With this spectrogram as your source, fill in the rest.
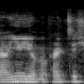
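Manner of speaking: normal talking voice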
